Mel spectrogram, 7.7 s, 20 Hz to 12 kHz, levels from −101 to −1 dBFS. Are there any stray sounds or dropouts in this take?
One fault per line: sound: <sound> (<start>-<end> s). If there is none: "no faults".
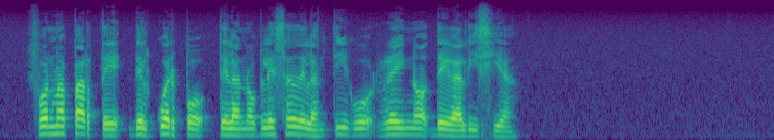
no faults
